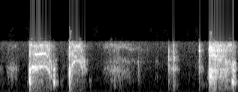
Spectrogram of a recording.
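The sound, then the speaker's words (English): Several harsh coughs burst out in uneven succession, with raspy throat-clearing and strained breaths between them, as someone chokes on a peanut or something caught in the throat. “I got a peanut or something in my throat.”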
